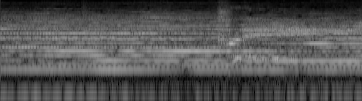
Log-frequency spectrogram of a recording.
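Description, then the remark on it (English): A loud, sustained train horn blares over the rumble of a passing train, its chord shifting and brightening partway through as the train rolls by. “Oh, and there's a train that appears out of the wall.”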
